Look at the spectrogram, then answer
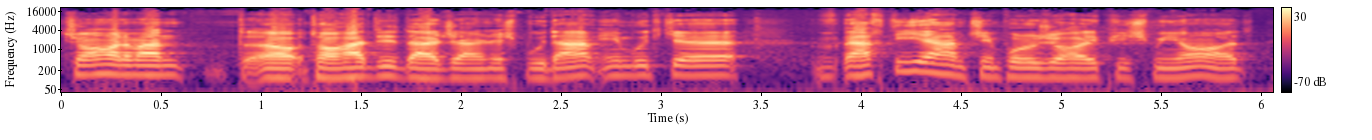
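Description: A man's voice: medium pitch, steady tone, sharp tone, smooth. A man interviewing an architect, polite and hesitant, with many filler sounds between his words. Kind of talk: interview questions.

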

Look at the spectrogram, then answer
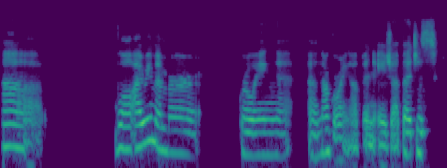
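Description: A woman from Taiwan in her thirties, chatting as a podcast guest, soft-spoken and chatty with frequent fillers and light laughs. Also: medium pitch, takes it slowly. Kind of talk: casual interview conversation.

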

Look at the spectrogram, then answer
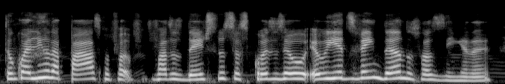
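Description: A young adult woman, a podcast co-host, chatting casually among friends and telling lively anecdotes in which she acts out the voices. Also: high-pitched, a little fast, no echo. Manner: animated storyteller, acts out voices in her anecdotes.

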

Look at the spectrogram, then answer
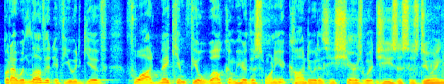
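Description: Pastor introducing a guest, man, mid pitch, a bit breathy. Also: steady tone, brisk, darkish tone. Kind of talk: church announcement.

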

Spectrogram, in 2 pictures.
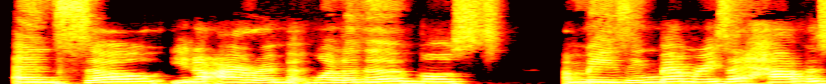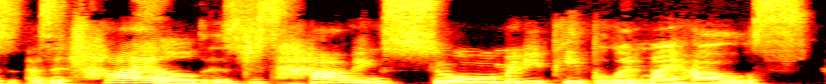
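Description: A woman with a steady, medium-pitched voice talks at a moderate pace with few pauses. She's a relationship coach interviewed on a podcast, raised in North America by a Filipino family, earnestly reflecting and telling family stories with warm laughter.

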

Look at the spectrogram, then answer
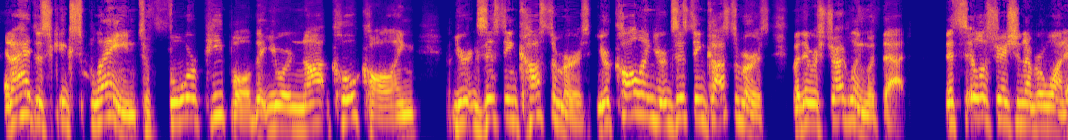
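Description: Man, podcast guest, higher-pitched, dry close sound; punchy, exasperated storyteller. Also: no room sound. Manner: emphatic, animated anecdotes with exasperated rhetorical questions. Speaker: sales author and interview guest.

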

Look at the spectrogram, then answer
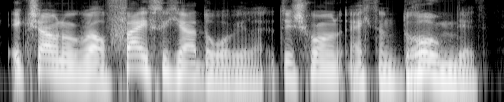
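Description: A man playing a nervous small-town radio host who hosts a dating segment and talks haltingly, full of fillers. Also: medium pitch, animated, a bit bright, no room sound, studio quality, natural voice. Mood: awkward, nervous.

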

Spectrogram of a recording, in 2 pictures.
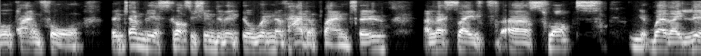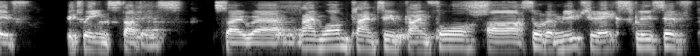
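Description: A man on a panel, explaining rules in steady detail. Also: mid-range voice, no echo. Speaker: panel expert. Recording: dry, dull lo-fi sound.

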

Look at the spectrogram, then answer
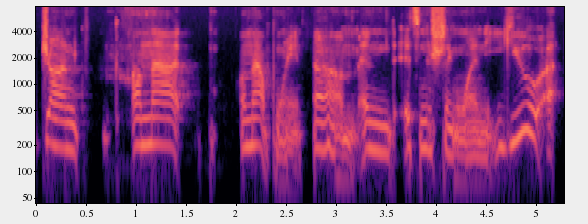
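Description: A woman's voice: lowish voice, unhurried, gravelly. A woman hosting a political talk podcast, thoughtful and drawing out long, carefully built questions. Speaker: podcast host.

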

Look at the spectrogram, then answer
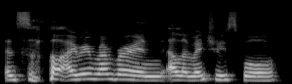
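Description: A woman in her thirties from Miami, talking as a guest in a casual interview, earnest and animated, often restarting her sentences. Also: medium pitch, moderate pace, no echo. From Miami, United States.

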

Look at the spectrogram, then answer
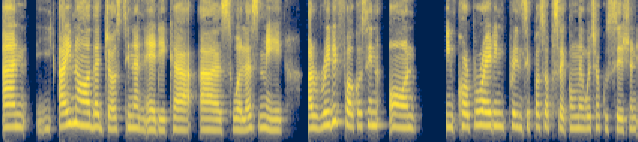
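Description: A woman hosting a podcast interview over a video call, enthusiastic and expressive as she welcomes her guests. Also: mid-range voice. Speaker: podcast host. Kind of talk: casual interview chat.

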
